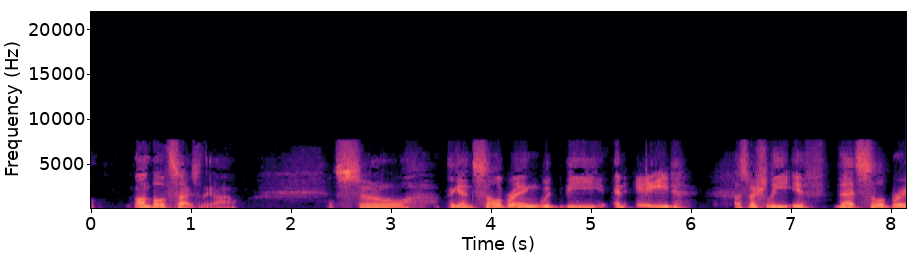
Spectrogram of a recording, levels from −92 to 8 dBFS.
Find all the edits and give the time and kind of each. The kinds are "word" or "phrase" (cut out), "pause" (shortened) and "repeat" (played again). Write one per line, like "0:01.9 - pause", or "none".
0:03.5 - word
0:04.7 - word
0:06.4 - word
